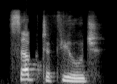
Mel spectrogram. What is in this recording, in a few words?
"subterfuge", Indian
